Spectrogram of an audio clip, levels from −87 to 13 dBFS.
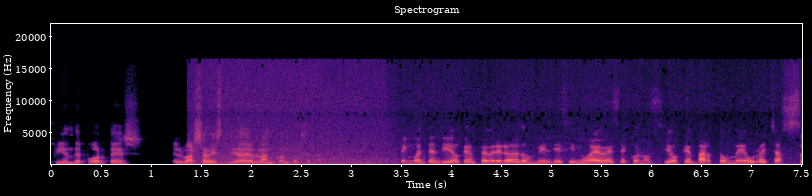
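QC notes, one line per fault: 1.36–3.48 s, noise suppressor catching up: room noise jumps by about 25 dB near 1.5 s and the suppressor's noise estimate lags, so noise passes with less reduction at first, then sinks about 7 dB over 2.12 s. Spectrogram shows a bright noise floor fading gradually, and the waveform baseline visibly shrinks.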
